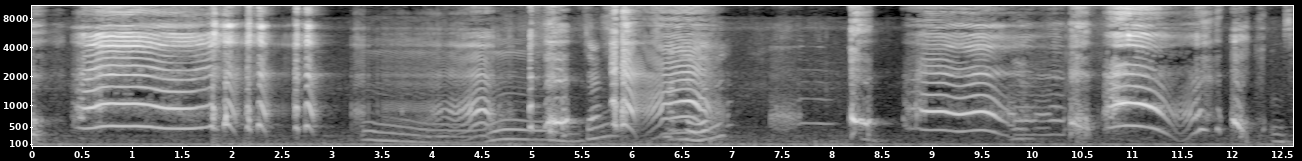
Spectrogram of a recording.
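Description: An infant cries loudly in long rising and falling wails with gasping breaths between, while adults talk nearby in a small room.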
